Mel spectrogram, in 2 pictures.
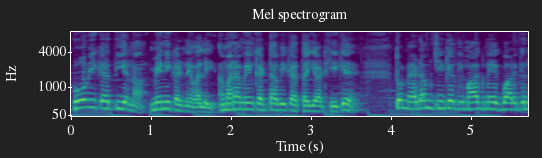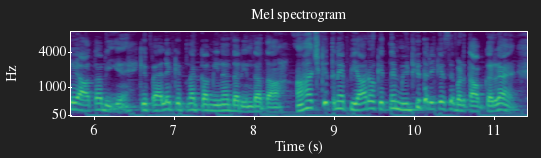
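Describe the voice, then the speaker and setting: A man narrating a story recap in a chatty, colloquial, excited way. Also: sits high, a little fast, few pauses, lo-fi sound, faint music behind.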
